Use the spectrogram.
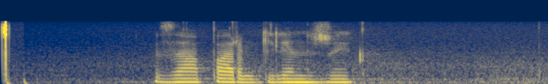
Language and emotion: Russian, neutral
